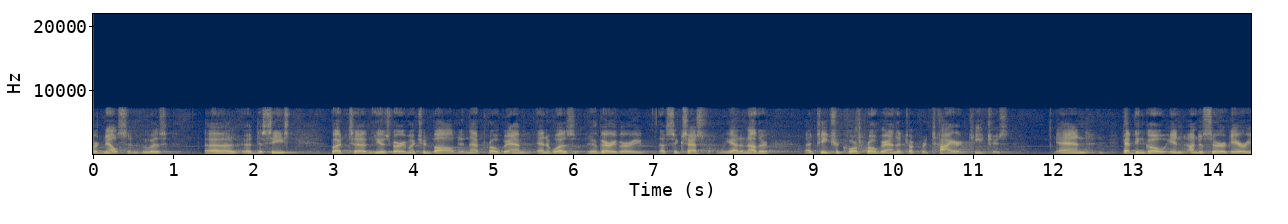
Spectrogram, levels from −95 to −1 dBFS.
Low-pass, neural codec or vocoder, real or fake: 7.2 kHz; codec, 44.1 kHz, 7.8 kbps, DAC; fake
